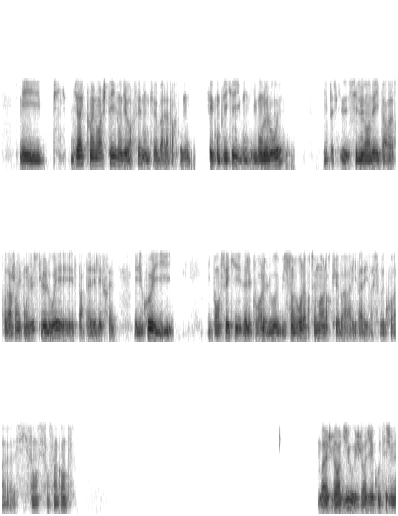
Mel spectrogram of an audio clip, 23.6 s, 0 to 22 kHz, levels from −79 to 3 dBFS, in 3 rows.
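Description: The speech runs through an iLBC codec for its whole length. This narrowband VoIP coder encodes each 20 ms frame's excitation independently, and the line passes only about 150 Hz to 3.5 kHz, so everything above that band is gone. The coding damage is plainly audible: the speech sounds rough and slightly synthetic, with a muffled, telephone-like top end, which fits a bitrate of around 15.2 kbps. At 4.08 s there is audio missing between chunks. A recorder or processor handling the sound in fixed blocks has likely dropped a short stretch while closing one block and opening the next, then butted the two sides together with no silence in between. What you hear is a sudden skip, with roughly a twentieth of a second of sound cut out and the material on either side abruptly joined. From 7.19 to 7.24 s come lost iLBC frames. The missing packets leave a 40 ms hole, consistent with two dropped 20 ms frames, and the decoder fills it by repeating the last pitch cycle blended with noise. 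That gap comes across as a brief held, slightly buzzy vowel-like sound. Because each iLBC frame decodes on its own, the speech snaps back to normal immediately afterwards.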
